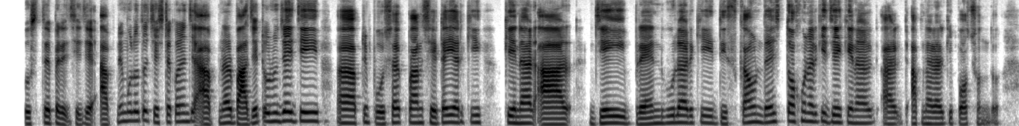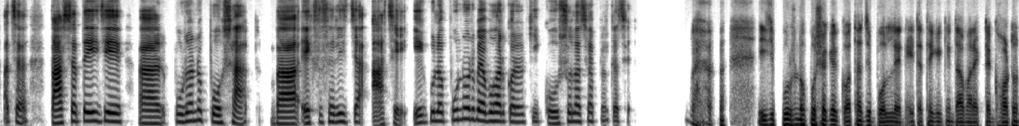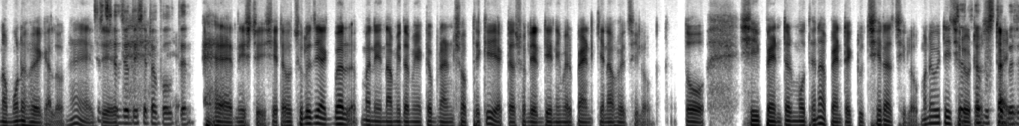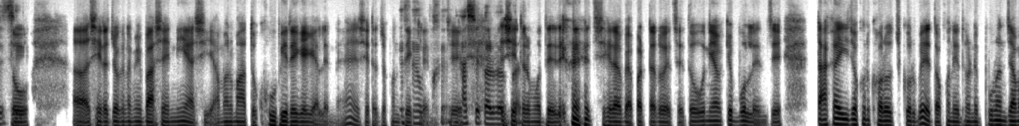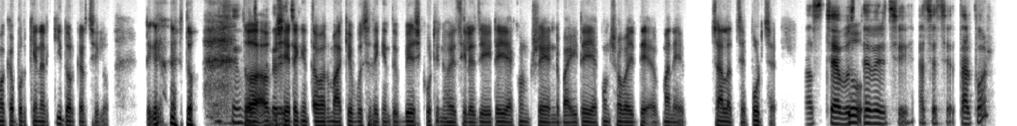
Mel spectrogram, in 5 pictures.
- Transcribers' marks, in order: in English: "accessories"; chuckle; laughing while speaking: "এই যে পুরোনো পোশাকের কথা যে বললেন"; tapping; chuckle; laugh; chuckle; laugh; scoff; "আচ্ছা" said as "আসছা"
- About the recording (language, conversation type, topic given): Bengali, podcast, বাজেটের মধ্যে স্টাইল বজায় রাখার আপনার কৌশল কী?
